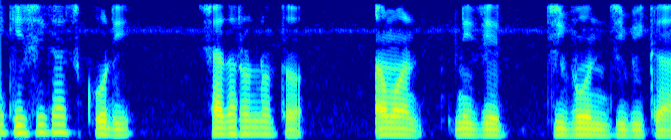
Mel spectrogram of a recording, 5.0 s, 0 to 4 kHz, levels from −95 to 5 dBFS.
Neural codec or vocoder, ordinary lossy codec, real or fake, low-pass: none; none; real; 3.6 kHz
